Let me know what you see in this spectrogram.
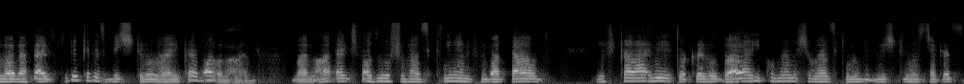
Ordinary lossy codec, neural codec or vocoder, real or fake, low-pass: none; codec, 16 kHz, 0.5 kbps, FreqCodec, smaller model; fake; 7.2 kHz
